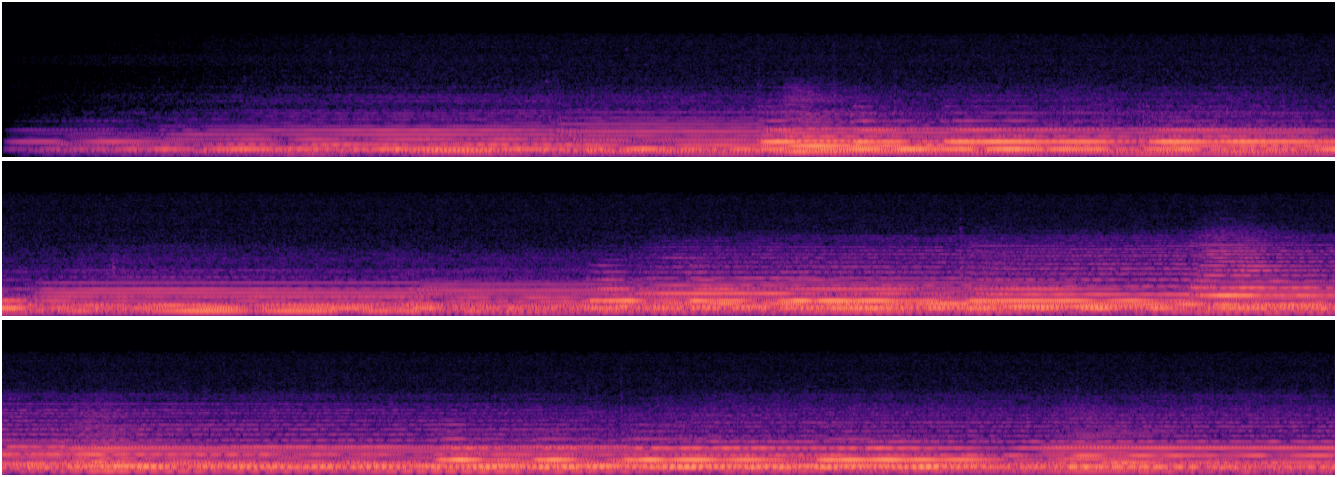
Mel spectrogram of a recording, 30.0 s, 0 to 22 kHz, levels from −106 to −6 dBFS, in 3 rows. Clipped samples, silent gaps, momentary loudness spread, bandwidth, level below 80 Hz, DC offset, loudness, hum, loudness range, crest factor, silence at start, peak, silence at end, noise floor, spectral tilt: under 0.1%; none; 11 LU; 3.8 kHz; -58 dBFS; under 0.1%; -38 LUFS; none; 8 LU; 14 dB; 0.15 s; -24 dBFS; 0 s; -60 dBFS; -11 dB/octave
